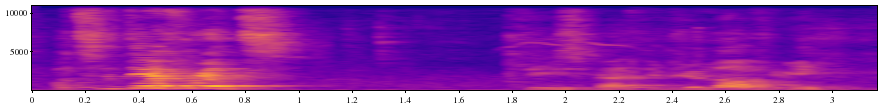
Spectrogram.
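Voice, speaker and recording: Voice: mid-range voice, sing-song, moderate pace, mellow, lightly acted. Student acting anguished scientist in a cavernous echo. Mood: urgent pleading. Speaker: amateur student performer and narrator. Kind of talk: amateur radio play acting and narration. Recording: very echoey, distant, faint noise.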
